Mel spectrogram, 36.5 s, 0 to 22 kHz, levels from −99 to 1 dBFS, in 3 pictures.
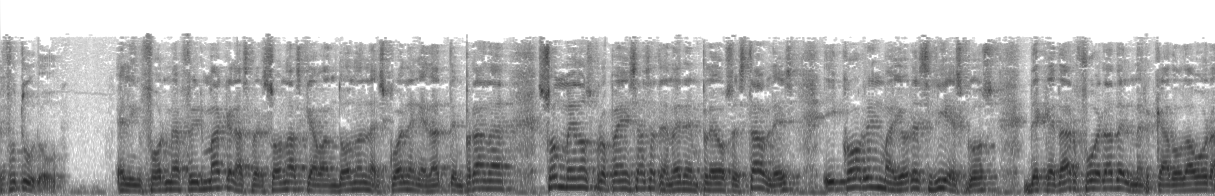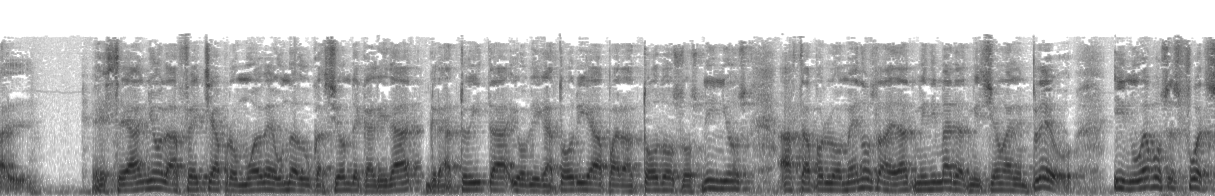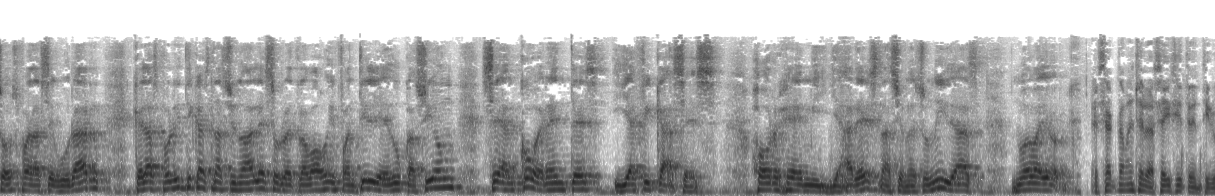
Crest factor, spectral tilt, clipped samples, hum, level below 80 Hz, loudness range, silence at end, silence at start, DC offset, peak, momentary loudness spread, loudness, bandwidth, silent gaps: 14 dB; -5.5 dB/octave; under 0.1%; none; -50 dBFS; 1 LU; 0 s; 0 s; under 0.1%; -6 dBFS; 5 LU; -20 LUFS; 10.5 kHz; none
